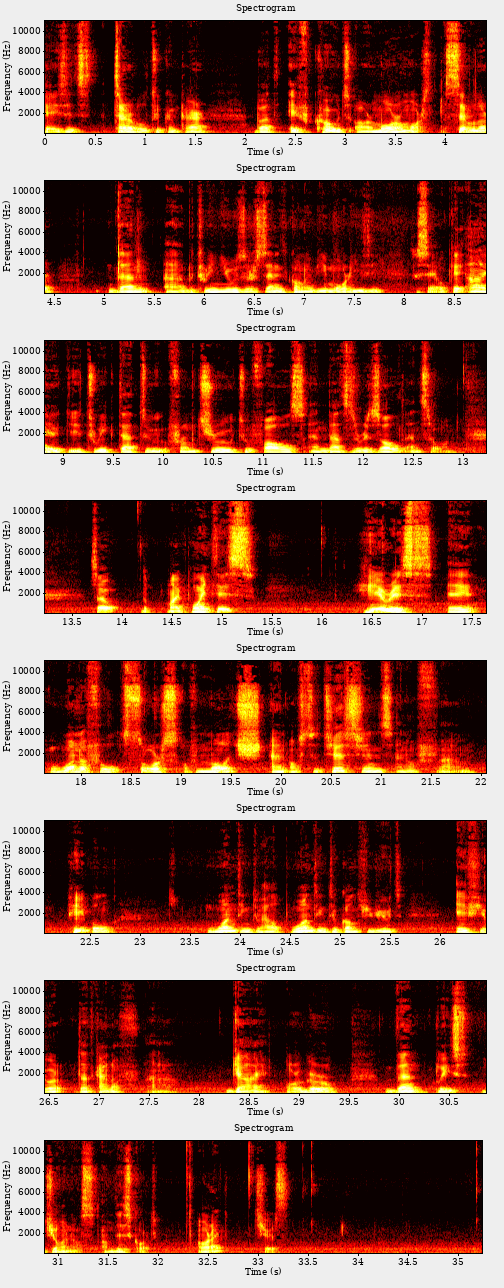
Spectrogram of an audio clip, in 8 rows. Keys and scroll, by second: 5.1 shift+super+q.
